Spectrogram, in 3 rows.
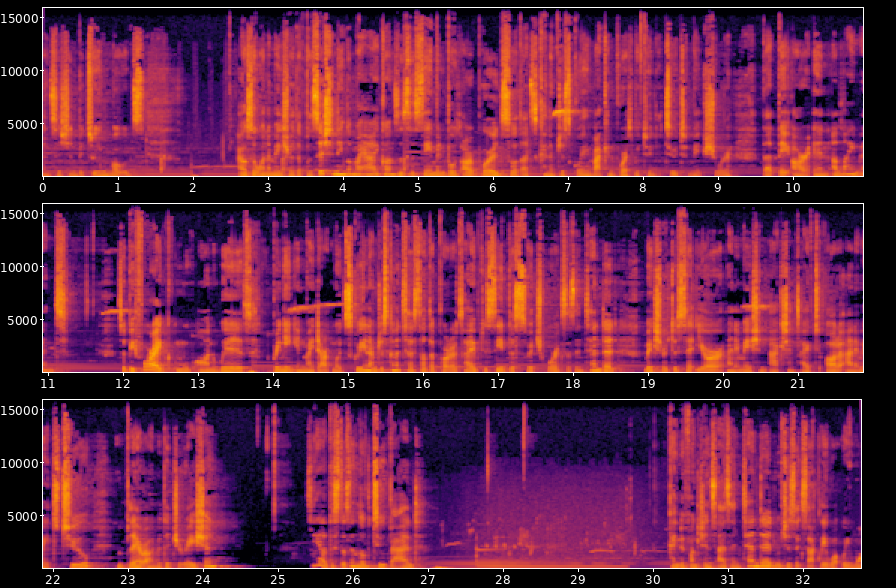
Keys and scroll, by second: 2.0 alt+Left, 7.6 Left, 21.4-22.4 typing.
